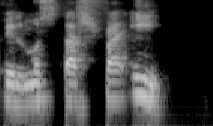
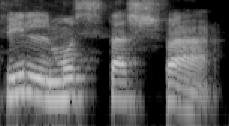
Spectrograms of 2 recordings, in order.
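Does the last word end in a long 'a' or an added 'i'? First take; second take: added i; long a. First: The word ends with an added 'i' sound. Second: The word ends on a long 'a' sound. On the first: The speaker calls it wrong. "nggak boleh dibaca" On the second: The speaker calls it right. "dia selama-lamanya dibaca seperti itu"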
